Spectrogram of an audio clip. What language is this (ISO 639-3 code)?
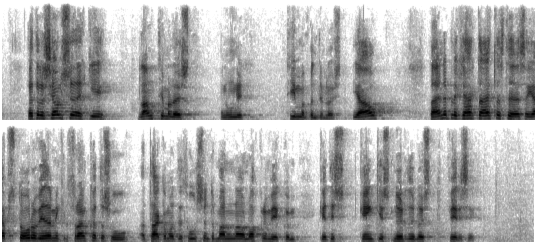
isl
